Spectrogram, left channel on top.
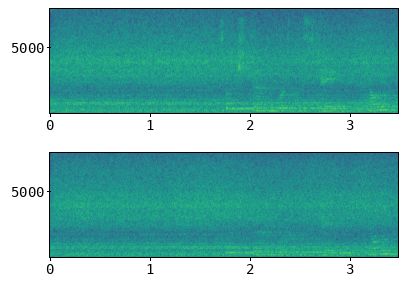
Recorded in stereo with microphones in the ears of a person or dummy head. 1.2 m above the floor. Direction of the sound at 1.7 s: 50° left (ahead or behind).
